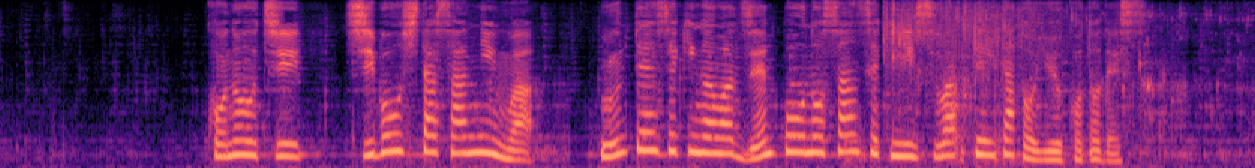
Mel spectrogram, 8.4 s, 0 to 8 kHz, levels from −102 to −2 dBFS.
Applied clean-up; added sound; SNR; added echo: neural separator model SepFormer DNS4.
